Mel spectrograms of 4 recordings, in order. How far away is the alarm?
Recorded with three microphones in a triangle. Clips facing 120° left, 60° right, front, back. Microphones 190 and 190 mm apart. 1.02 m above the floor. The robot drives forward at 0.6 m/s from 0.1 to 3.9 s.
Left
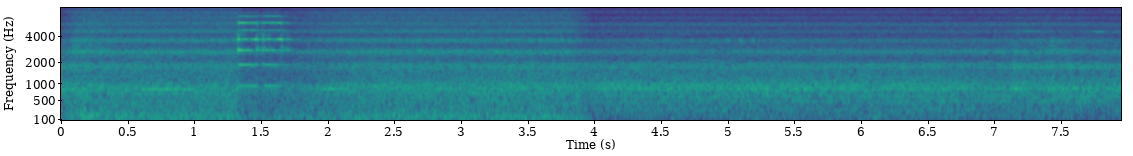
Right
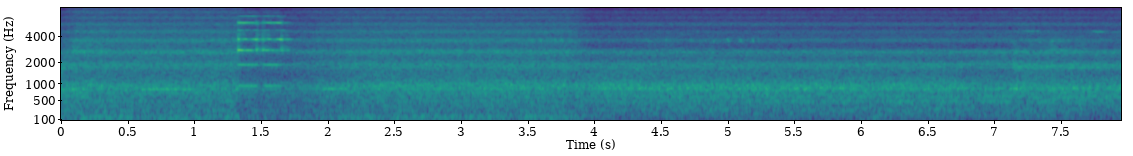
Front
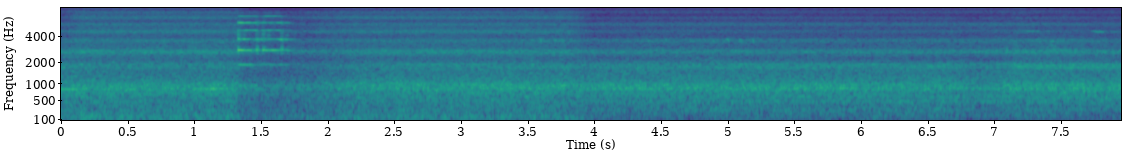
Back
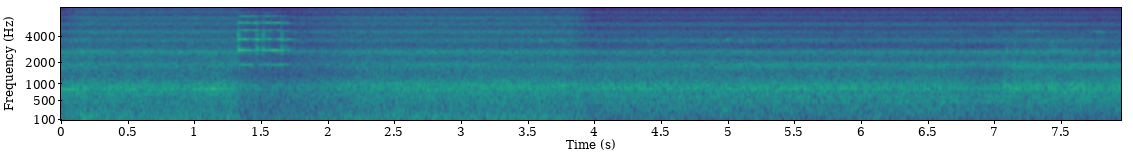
About 1.8 m.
